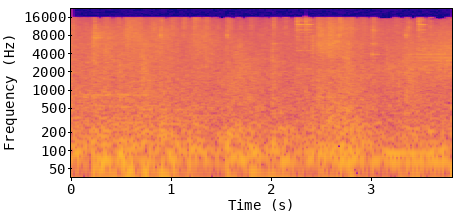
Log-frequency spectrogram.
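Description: A destroyed target explodes in the video game Crimson Dragon as a sustained, roaring blast of broadband rumble that holds steady at a loud level for several seconds.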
